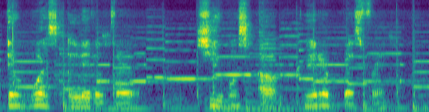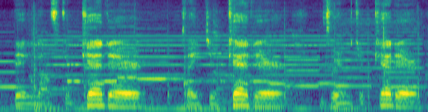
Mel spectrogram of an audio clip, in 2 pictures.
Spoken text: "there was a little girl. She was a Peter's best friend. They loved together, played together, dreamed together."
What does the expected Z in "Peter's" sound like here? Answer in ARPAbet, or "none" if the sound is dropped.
none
